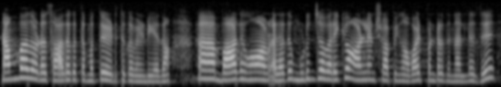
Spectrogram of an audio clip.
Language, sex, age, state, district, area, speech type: Tamil, female, 30-45, Tamil Nadu, Mayiladuthurai, urban, spontaneous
